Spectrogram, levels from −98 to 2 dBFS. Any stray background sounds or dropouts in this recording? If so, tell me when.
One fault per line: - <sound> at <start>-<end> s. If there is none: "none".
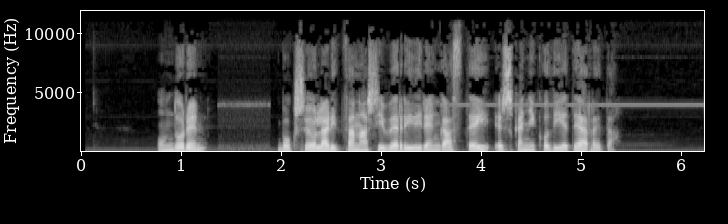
none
